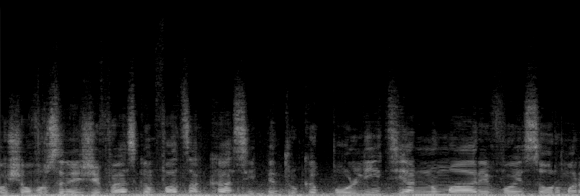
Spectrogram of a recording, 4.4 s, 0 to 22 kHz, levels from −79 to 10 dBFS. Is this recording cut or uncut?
uncut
